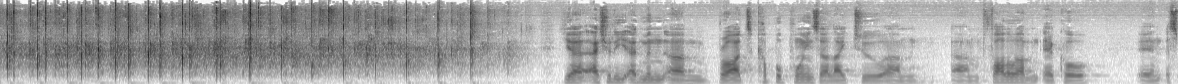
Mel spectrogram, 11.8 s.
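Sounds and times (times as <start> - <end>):
audience applause in a meeting room: 0.0 - 5.4
speech: 5.6 - 11.7.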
